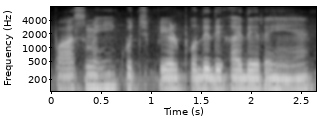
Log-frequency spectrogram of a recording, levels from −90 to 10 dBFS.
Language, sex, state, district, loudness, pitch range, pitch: Hindi, male, Uttar Pradesh, Shamli, -15 LUFS, 110-120 Hz, 110 Hz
